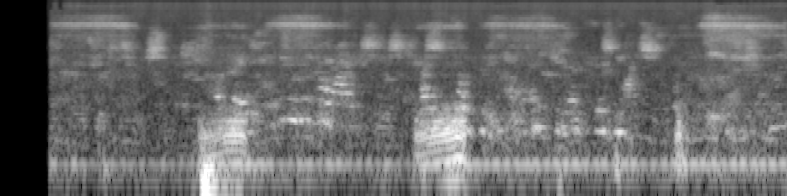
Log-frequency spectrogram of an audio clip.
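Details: Two loud, rough snorting breaths about two seconds apart over a low room hum: snoring in a French bulldog napping, tired after a walk.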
